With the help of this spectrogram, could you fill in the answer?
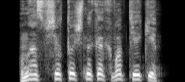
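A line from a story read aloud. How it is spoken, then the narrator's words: Snapping retort. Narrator (Russian): огрызнулся он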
